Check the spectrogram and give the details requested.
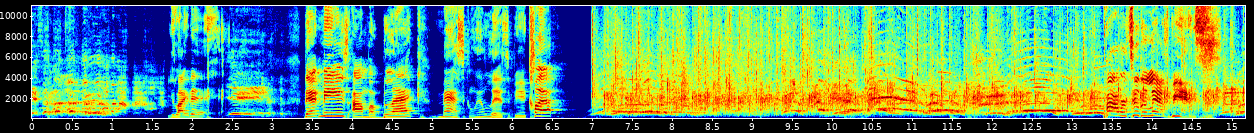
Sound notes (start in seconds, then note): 7.0 audience cheering; 7.0 audience clapping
